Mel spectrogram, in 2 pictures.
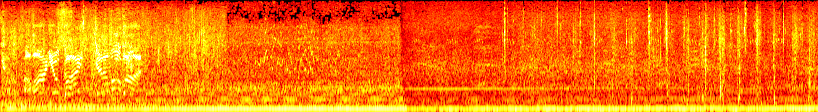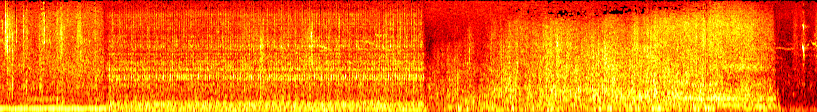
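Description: Motorboat engines running steadily, a low drone with a steady pitch that changes abruptly three times. In the last few seconds it gives way to a noisier rushing sound.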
